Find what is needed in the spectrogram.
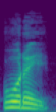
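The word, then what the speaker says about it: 올해: তারপরে হিউত আছে তাই রিউল বাচ্চিমটি হিউতের স্থানে যাবে এবং উচ্চারণ হবে ওরে ওরে মানে এই বছর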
